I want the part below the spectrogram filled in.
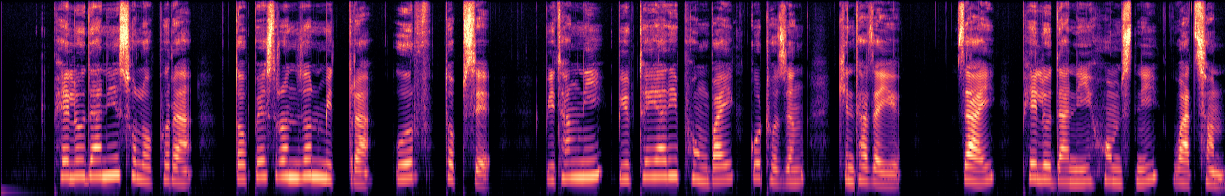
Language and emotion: Bodo, neutral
